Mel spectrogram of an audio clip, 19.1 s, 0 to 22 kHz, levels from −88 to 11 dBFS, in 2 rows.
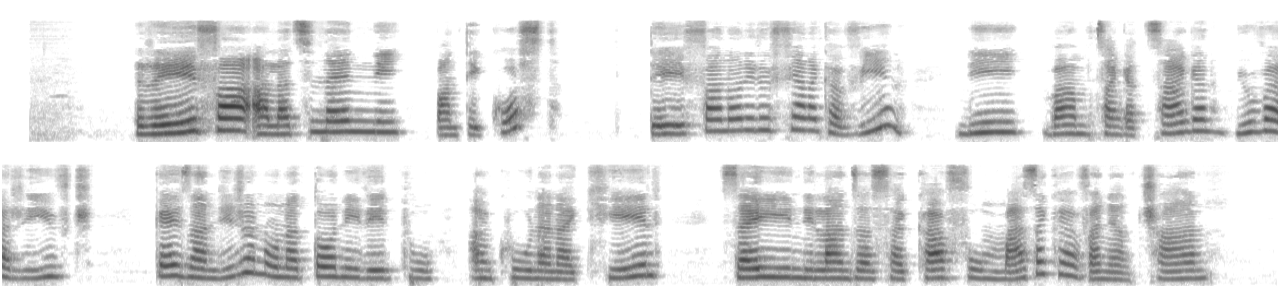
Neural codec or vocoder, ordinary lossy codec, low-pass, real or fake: none; AAC, 32 kbps; 19.8 kHz; real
